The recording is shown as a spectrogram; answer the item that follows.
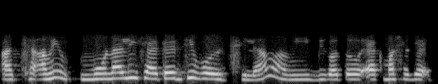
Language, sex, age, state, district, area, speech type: Bengali, female, 18-30, West Bengal, Malda, rural, conversation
